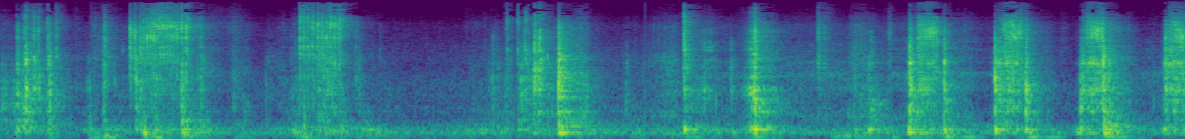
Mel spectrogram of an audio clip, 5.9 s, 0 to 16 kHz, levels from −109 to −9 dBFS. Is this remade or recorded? recorded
